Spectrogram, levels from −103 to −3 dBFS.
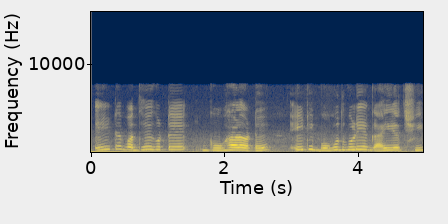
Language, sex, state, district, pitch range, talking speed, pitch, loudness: Odia, female, Odisha, Khordha, 260-330 Hz, 110 wpm, 290 Hz, -18 LUFS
